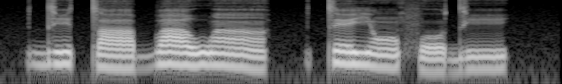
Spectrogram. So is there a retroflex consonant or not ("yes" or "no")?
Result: no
